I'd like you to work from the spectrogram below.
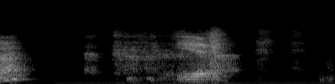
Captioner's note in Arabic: يضحك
